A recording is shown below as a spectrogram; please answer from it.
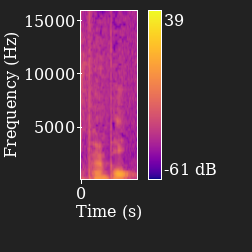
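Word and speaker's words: Bön: at the time was Pönpo. You don't look at the Pöns at this time. It's spelled B-O-N, but it's pronounced Pön.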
